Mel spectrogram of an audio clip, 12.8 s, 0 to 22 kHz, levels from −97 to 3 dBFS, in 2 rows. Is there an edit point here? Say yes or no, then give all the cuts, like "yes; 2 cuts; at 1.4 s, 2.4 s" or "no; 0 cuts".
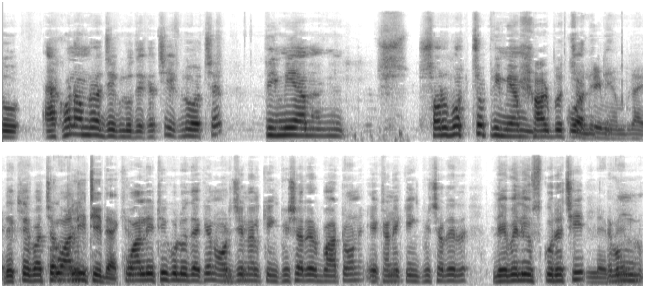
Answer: yes; 1 cut; at 6.2 s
